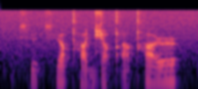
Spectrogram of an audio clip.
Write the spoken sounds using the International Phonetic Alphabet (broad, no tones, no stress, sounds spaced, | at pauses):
t͡sʰ y t͡sʰ y qʰ ə˞ d͡ʑ ʏ qʼ e qʰ ə˞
